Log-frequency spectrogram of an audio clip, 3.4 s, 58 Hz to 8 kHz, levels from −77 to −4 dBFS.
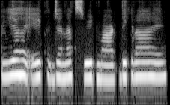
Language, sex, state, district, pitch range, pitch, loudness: Hindi, female, Gujarat, Valsad, 205-220 Hz, 210 Hz, -13 LUFS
